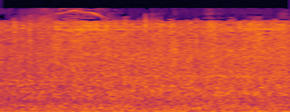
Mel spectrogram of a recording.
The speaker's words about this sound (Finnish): Tässä on tuli. Pekingin olympialaisista, avajaisista. Kuunnelkaa, kun se tuossa sen tulen ääntä. Kuuletteko? Kuuletko?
